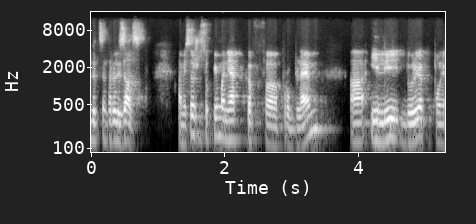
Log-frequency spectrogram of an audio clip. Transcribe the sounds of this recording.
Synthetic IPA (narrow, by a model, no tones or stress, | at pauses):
d̪ɛt̪sɛnt̪ɾɐlizat̪sijət̪ə̥ɐmisɤʃnosɐkoimənʲakə̥kəfəpɾoblɛm | ilid̪ʊɾiɐko̥ponʲ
